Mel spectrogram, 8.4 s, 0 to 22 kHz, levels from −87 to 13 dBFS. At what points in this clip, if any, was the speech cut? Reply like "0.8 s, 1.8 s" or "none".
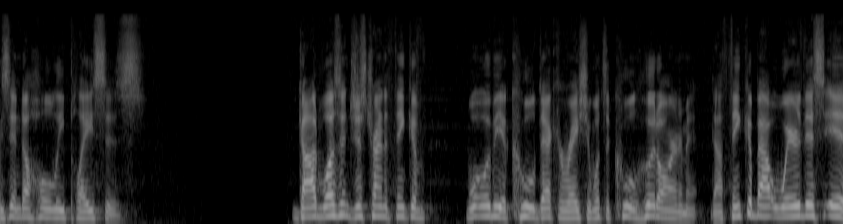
7.1 s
